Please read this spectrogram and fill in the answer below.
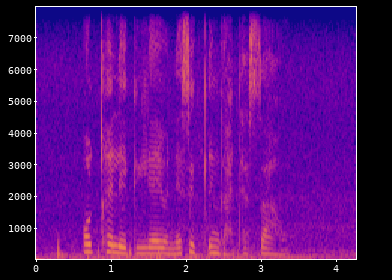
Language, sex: Xhosa, female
